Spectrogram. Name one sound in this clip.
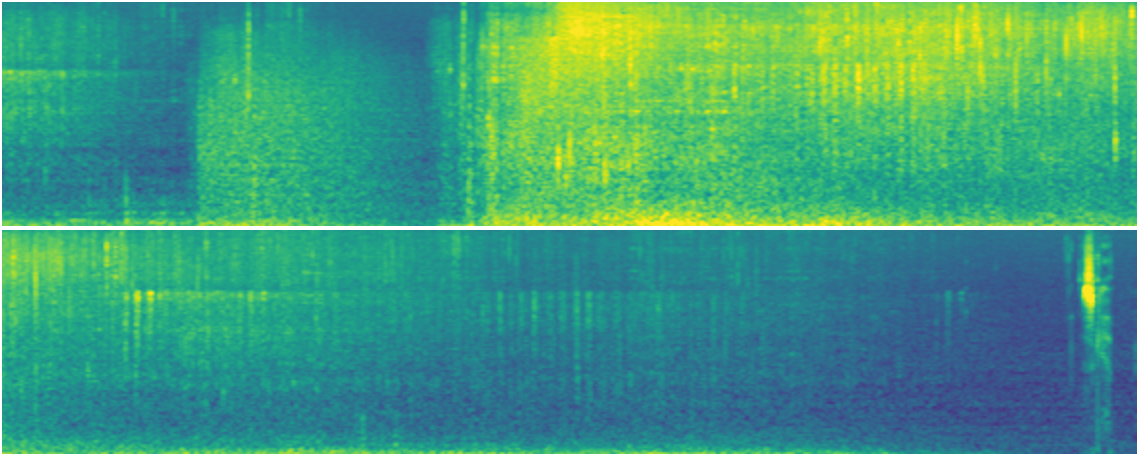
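A deep rumbling roar swells and slowly fades.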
